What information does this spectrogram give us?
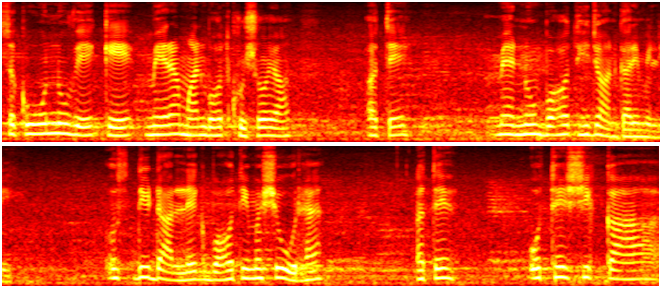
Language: Punjabi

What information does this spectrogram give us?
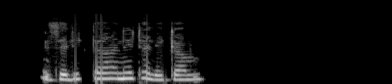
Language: Pashto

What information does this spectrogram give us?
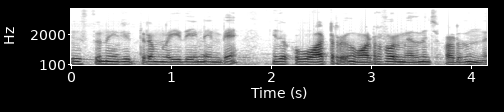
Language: Telugu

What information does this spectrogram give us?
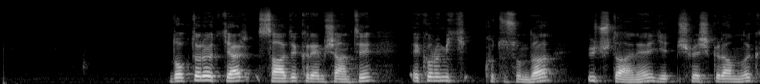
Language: Turkish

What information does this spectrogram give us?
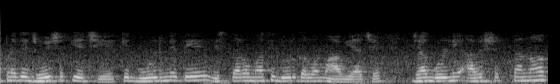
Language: Gujarati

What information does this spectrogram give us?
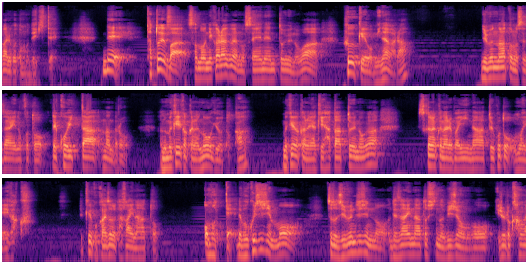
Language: Japanese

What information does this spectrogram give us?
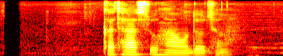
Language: Nepali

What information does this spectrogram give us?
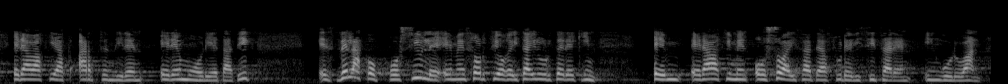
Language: Basque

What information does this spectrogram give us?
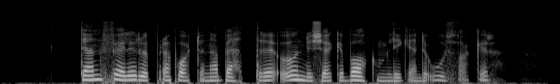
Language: Swedish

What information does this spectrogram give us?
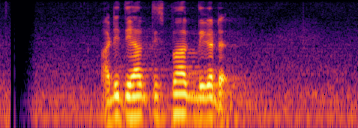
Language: Sinhala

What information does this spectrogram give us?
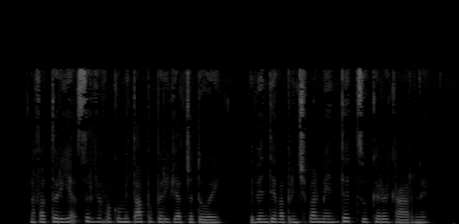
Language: Italian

